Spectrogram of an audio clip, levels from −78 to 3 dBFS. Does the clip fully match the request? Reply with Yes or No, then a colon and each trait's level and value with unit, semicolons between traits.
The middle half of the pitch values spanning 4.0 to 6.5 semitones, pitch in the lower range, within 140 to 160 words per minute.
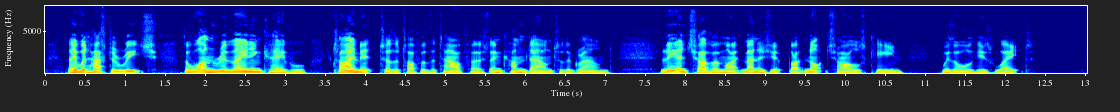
No: average, 5.2 semitones; low, 115 Hz; average, 175 wpm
